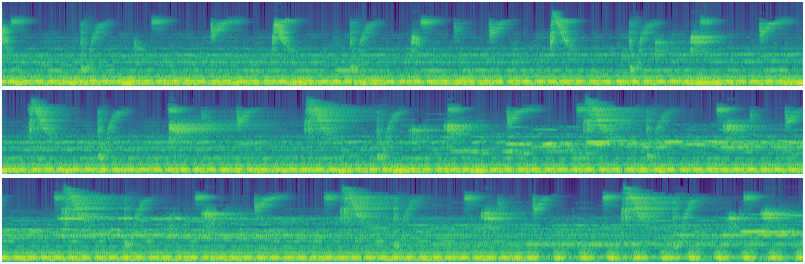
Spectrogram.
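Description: Electric guitar played through effects such as chorus, echo and distortion, over a sustained low drone and a steady pulse of short, hissy hits, as in a live band rehearsal.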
